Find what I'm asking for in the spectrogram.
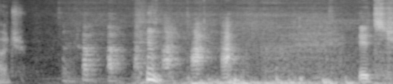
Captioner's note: laughter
